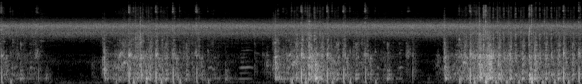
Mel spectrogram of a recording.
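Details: Huskee 22-inch push mower, found muddy from a ditch, running on a straw-fed prime with spark confirmed: small single-cylinder pops and sputters in ragged bursts, firing drops out twice briefly then catches; intermittent cutting out, cause unconfirmed.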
